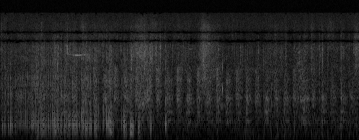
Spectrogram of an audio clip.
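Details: Siberian Husky dogs enjoying the snow during a short break outdoors; quick rhythmic panting breaths, about four per second, with a soft broadband hiss behind them.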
